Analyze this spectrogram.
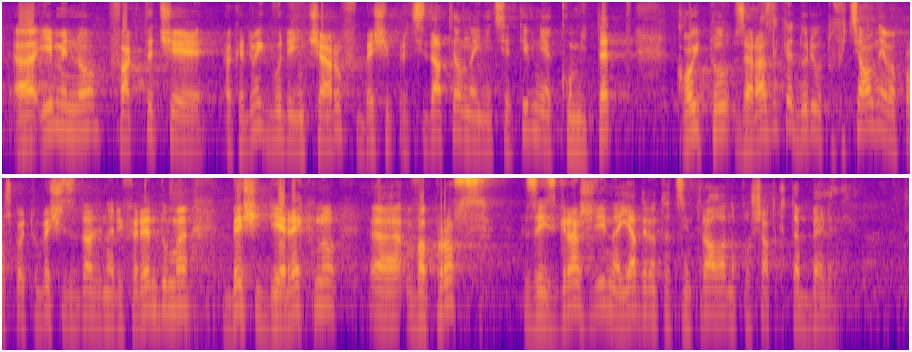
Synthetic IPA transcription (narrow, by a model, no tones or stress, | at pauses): imɛnːofakt̪ət͡ʃɛ | ɐkɐd̪ɛmikvod̪ɛnt͡ʃaɾofbɛʃɛpɾɛt̪sɛd̪at̪ɛlˠnɐinit̪siɐt̪ivnijəkomit̪ɛt̪ | kɔjt̪ʊzɐɾazlikəd̪ʊɾiot̪ofit̪sialˠnijəvɐpɾɔskɔjt̪ʊbɛʃɛzɐd̪ad̪ɛnːɐɾɛfɛɾɛnd̪uməbɛʃɛd̪iɾɛkt̪no | vɐpɾɔs | zɐizɡɾaʒd̪ɐnɛnɐjad̪ɾɛnət̪ət̪sɛnt̪ɾalˠənɐplˠʊʃat̪kə̥t̪əbɛlɛn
